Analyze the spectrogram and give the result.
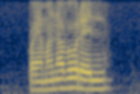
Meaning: to restrict, to limit (to make dependent on or to make conditional)
- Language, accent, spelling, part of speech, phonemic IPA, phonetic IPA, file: Armenian, Eastern Armenian, պայմանավորել, verb, /pɑjmɑnɑvoˈɾel/, [pɑjmɑnɑvoɾél], Hy-պայմանավորել.ogg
